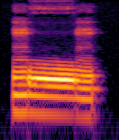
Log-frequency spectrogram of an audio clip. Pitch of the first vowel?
low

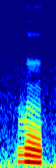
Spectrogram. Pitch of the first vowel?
low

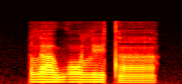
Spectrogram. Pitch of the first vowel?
high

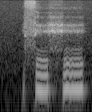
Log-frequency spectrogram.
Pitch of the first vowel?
low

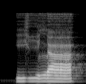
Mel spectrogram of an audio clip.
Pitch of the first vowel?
high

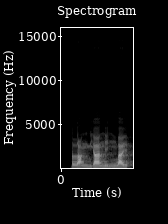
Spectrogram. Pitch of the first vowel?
high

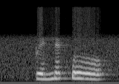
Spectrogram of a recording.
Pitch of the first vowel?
low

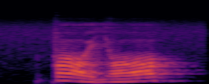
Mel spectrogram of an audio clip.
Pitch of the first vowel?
falling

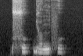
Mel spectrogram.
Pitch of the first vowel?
rising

